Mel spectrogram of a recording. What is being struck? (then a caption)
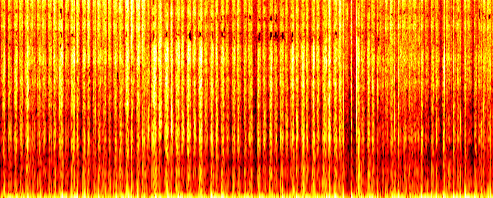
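Cardboard jigsaw puzzle with scratch-off coating. A pointed wooden stick scratches the black scratch-off coating off a small area of a flat cardboard jigsaw puzzle, revealing blue underneath. Close, steady, rapid scratching strokes sound dry and rasping, with a dull low rumble beneath them throughout.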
